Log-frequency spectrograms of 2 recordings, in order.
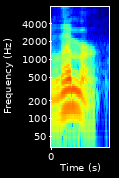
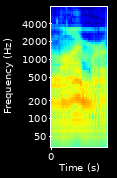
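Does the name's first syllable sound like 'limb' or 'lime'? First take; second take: limb; lime. First: The first syllable rhymes with 'him'. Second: The first syllable rhymes with 'time'. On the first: The speaker calls it right. "I should say Limmer" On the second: The speaker calls it wrong. "I shouldn't say Limer"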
